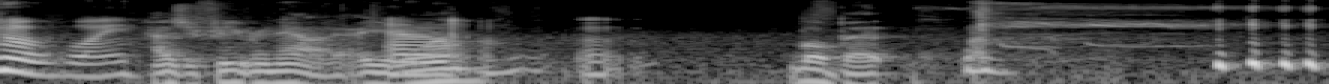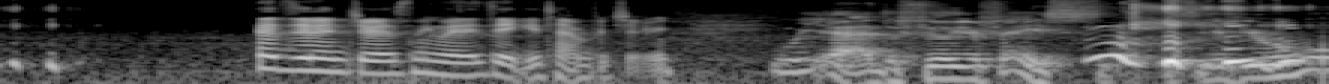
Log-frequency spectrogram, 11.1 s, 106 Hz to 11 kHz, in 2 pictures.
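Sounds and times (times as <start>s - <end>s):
woman laughing: 4.1s - 6.0s, 10.1s - 11.0s.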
